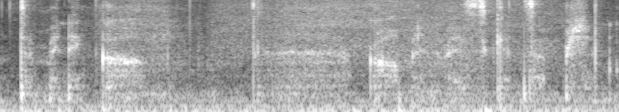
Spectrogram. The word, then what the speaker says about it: Dominica: Sea in the world not mistaken next is Dominica and yes it is pronounced Dominica not Dominica common Mis consumption it's Dominica little known at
